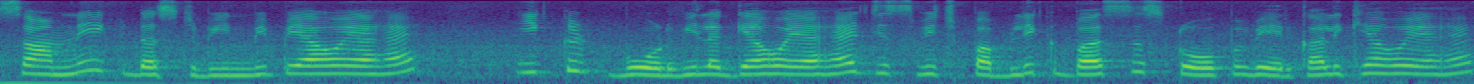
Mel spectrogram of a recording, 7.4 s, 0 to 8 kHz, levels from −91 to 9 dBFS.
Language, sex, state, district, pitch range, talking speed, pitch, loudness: Punjabi, female, Punjab, Pathankot, 235-270 Hz, 180 wpm, 245 Hz, -17 LUFS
